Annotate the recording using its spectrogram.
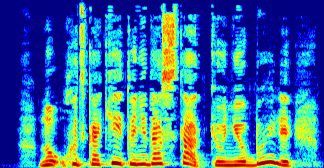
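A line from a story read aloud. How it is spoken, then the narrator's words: Laughing. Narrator (Russian): засмеялась Хитер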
